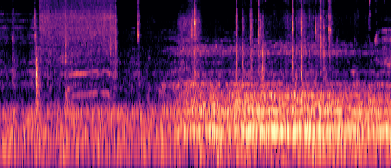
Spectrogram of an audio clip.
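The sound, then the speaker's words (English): A car's steady low rumble fills the cabin, with brief squeaks and clicks from noisy brakes cutting in over the drone, growing slightly louder toward the end; no one speaks. “My fucking car right now sounds like a bus. I don't know what it is with these brakes, but before the winter time comes, I might want to jump to that opportunity.”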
